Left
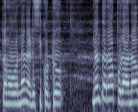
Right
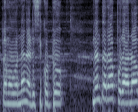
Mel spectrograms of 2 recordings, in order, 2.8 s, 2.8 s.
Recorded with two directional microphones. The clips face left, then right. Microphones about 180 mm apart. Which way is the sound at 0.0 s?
55° left (ahead or behind).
